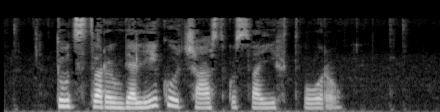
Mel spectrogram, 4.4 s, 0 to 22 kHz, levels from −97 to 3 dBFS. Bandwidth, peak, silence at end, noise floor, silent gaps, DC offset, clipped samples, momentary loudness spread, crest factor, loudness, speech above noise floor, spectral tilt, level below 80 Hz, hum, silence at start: 12 kHz; -2 dBFS; 1 s; -61 dBFS; none; under 0.1%; under 0.1%; 13 LU; 18 dB; -20 LUFS; 41 dB; -5.5 dB/octave; -62 dBFS; none; 0.55 s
